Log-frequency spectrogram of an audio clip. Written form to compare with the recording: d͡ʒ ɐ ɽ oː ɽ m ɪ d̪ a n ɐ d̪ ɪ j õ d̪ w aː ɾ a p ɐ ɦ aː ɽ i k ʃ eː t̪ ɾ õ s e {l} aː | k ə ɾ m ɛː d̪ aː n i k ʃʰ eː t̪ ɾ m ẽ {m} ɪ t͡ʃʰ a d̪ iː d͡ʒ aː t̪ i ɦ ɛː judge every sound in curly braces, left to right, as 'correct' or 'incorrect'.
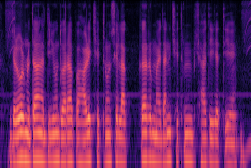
correct, incorrect: b

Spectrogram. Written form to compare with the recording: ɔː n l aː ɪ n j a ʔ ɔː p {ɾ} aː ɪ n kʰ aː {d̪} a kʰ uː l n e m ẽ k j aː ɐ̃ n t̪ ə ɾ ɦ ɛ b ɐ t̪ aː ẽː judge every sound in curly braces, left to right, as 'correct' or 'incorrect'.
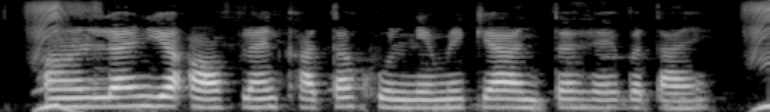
incorrect: l, incorrect: t̪

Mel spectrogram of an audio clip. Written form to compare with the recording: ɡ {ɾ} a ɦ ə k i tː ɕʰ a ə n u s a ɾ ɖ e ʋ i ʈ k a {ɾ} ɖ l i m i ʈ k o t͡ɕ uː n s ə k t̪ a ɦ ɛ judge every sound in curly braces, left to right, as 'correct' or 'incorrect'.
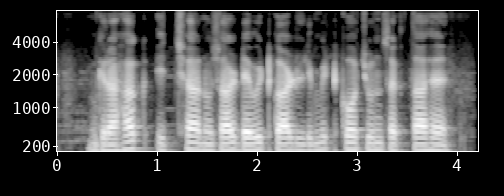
correct, correct

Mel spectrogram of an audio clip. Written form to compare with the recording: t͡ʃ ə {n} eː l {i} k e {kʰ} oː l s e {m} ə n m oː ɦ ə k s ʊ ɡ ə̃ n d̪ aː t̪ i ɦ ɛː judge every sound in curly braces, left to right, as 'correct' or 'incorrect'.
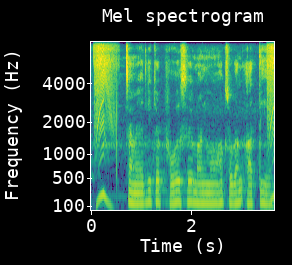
incorrect: m, correct, incorrect: pʰ, correct

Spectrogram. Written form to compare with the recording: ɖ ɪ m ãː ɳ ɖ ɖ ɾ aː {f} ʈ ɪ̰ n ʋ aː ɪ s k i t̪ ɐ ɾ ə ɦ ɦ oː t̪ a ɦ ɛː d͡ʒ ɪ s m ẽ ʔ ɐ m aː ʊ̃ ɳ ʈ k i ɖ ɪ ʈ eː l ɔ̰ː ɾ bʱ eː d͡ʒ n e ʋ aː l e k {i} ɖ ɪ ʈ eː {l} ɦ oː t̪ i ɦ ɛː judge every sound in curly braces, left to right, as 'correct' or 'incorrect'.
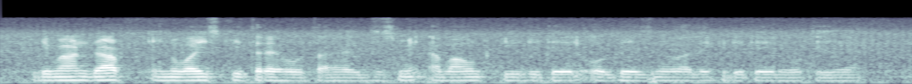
correct, correct, correct

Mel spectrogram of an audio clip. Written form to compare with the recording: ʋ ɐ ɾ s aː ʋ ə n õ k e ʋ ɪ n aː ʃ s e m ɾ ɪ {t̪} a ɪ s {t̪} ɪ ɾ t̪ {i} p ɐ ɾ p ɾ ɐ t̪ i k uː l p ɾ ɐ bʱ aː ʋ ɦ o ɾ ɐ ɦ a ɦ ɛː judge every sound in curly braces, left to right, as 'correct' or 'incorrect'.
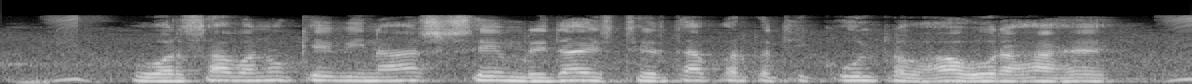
incorrect: d̪, incorrect: t̪ʰ, incorrect: a

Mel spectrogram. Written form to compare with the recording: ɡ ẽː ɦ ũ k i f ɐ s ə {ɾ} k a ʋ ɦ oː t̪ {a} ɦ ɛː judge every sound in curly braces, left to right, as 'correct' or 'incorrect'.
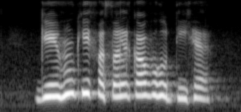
incorrect: l, incorrect: i

